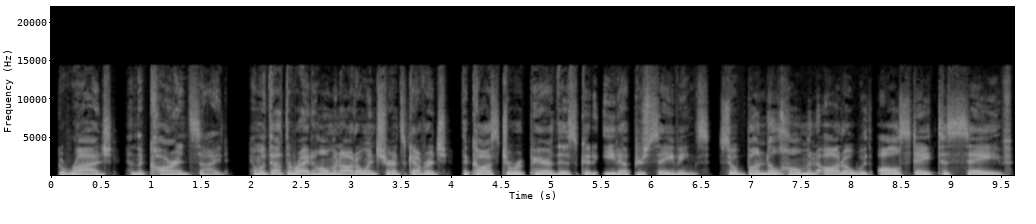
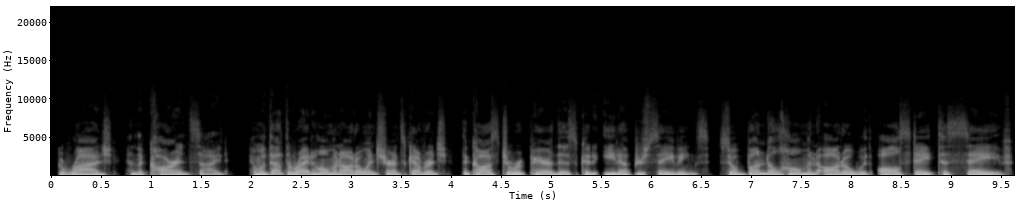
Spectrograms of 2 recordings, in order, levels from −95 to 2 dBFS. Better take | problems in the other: first | muffled; very; fading above 2 kHz

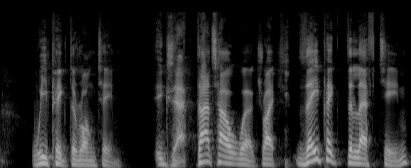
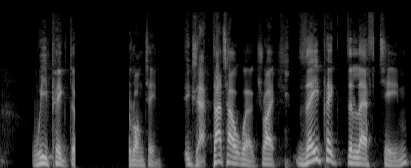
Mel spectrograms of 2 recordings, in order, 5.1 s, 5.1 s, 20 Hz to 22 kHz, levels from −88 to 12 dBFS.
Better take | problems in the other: first | audio freezing; at 1 s for 0.5 s

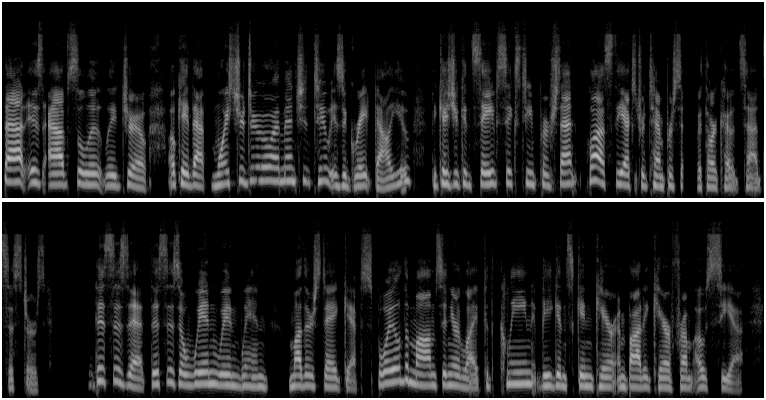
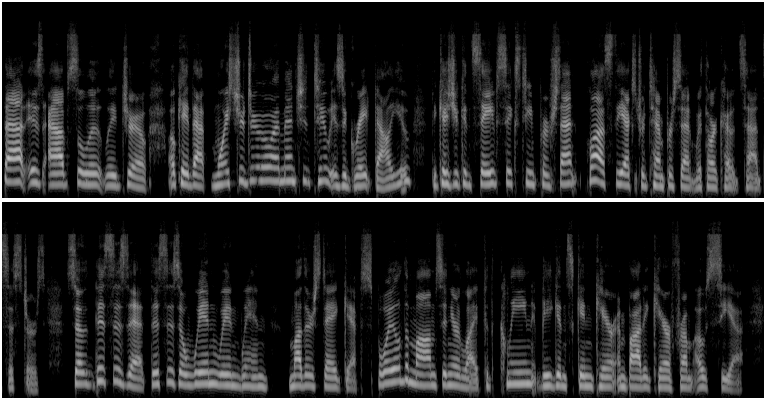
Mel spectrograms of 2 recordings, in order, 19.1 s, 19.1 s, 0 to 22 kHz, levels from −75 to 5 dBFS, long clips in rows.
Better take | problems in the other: second | audio cutting out; at 8.5 s and at 10 s

